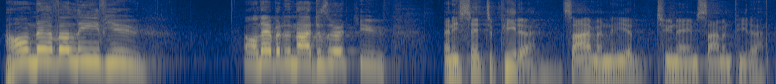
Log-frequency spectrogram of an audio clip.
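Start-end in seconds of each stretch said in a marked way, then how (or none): 0.1-3.9 higher, louder mock vow; making fun of Peter's promise; hammed-up boastful vow. Mocking Peter's empty vow.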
